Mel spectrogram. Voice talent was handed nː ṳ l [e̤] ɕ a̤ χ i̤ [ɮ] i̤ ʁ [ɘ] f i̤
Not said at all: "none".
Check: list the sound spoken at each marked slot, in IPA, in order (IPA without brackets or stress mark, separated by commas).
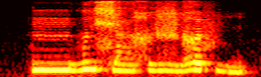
e̤, ɮ, ɘ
